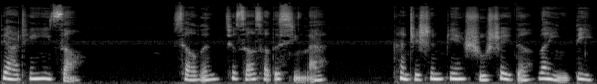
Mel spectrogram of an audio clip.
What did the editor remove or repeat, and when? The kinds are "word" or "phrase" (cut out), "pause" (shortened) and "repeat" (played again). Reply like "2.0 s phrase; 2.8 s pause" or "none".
3.8 s pause

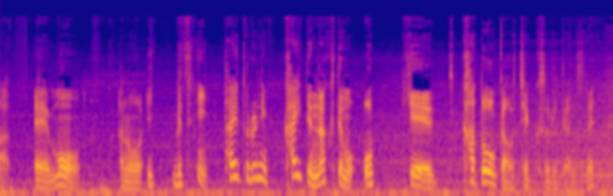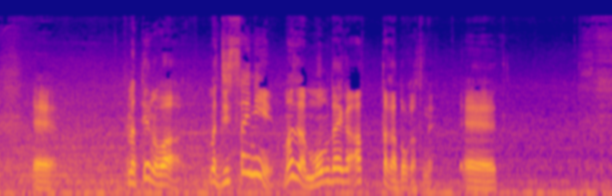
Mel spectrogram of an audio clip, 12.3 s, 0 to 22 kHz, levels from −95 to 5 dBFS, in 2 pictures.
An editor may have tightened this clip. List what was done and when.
none

